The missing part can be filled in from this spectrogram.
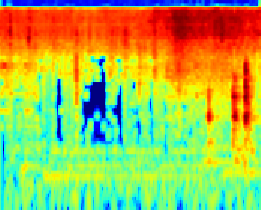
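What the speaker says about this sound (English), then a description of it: "In here you can hear that sizzle." Mutton with ground spices fries in a hot pan on a gas stove, giving a soft continuous sizzle and hiss that swells slightly near the end, with a few light pops and stirring clinks.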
